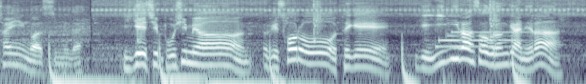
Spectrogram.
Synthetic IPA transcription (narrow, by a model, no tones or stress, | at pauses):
t͡ɕʰainɡʌk͈ats͈ɯmɲida̰iɡe̞t͡ɕimp̬oɕ̬ʰimjʌnjʌɡisʰʌɾotwe̞ɡe̞iɡe̞iɡiɾasʰʌkɯɾʌnɡe̞aɲiɾa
